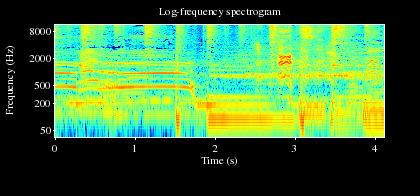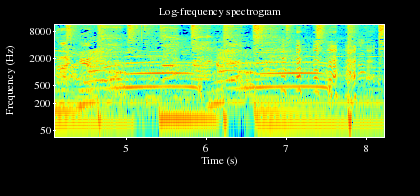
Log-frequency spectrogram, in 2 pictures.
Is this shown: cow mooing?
yes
